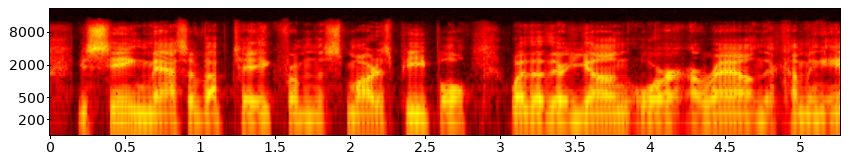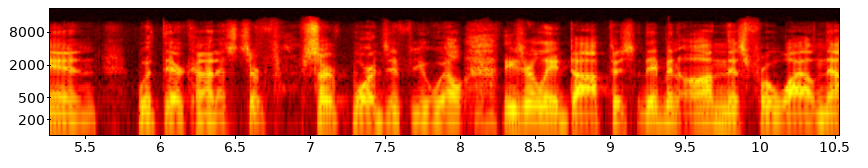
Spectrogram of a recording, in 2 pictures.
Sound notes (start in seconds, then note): 7.3 chuckles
